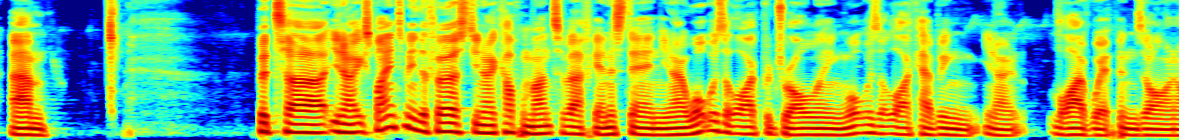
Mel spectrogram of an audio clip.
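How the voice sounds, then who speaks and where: A man with an Australian accent and ordinary pitch variation, on a very clean recording with a silent background. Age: 30s. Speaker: podcast host and army veteran. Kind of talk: interview. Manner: halting, many fillers.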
